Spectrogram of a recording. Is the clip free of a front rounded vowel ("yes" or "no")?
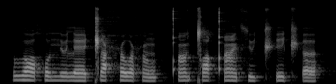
no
